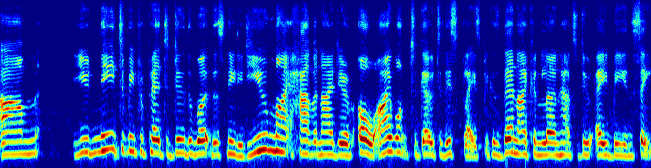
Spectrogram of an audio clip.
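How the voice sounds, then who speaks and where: Using a normal speaking voice, a woman at medium pitch talks at a fairly quick pace with fairly even intonation. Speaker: STEM volunteer coordinator at a planetarium. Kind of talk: online community call presentation.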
